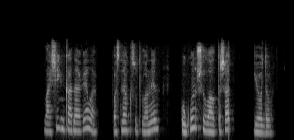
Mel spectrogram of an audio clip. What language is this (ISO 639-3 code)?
chm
